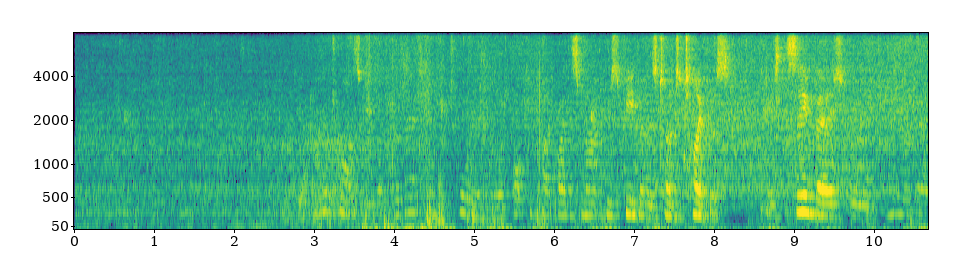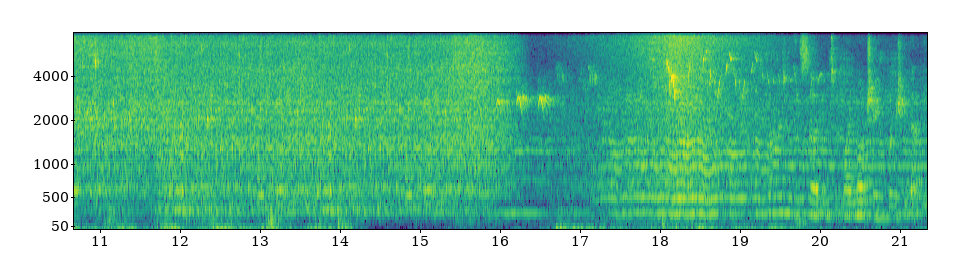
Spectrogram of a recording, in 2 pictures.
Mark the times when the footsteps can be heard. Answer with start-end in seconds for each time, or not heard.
3.5-14.2.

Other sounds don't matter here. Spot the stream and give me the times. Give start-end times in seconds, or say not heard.
0.0-16.4.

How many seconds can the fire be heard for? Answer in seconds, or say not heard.
not heard.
